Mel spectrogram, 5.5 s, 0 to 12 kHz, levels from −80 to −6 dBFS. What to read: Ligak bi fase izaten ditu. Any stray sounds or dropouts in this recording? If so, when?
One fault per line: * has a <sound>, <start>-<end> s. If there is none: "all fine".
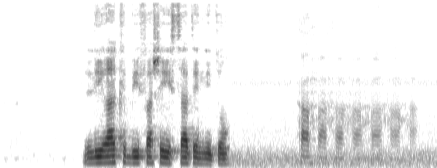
* has a laugh, 3.7-5.3 s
